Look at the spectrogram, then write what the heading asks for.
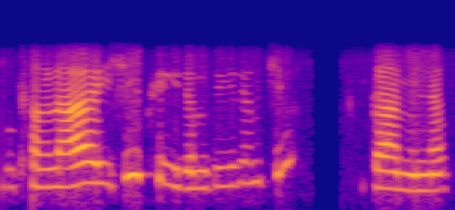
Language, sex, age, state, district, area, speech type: Bodo, female, 60+, Assam, Kokrajhar, urban, conversation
